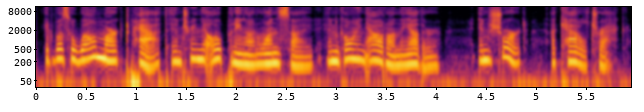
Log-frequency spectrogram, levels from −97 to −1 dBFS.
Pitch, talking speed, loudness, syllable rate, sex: 200 Hz, 230 wpm, -17 LUFS, 6.1 syllables/s, female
